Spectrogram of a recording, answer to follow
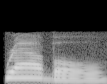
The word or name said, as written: rabble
